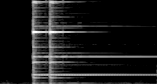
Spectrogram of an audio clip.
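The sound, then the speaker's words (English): A bell rings twice in quick succession, two sharp metallic strikes close together, then a clear high tone hangs and slowly fades with a gentle shimmer. No one speaks. “Well, that was the double bell.”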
